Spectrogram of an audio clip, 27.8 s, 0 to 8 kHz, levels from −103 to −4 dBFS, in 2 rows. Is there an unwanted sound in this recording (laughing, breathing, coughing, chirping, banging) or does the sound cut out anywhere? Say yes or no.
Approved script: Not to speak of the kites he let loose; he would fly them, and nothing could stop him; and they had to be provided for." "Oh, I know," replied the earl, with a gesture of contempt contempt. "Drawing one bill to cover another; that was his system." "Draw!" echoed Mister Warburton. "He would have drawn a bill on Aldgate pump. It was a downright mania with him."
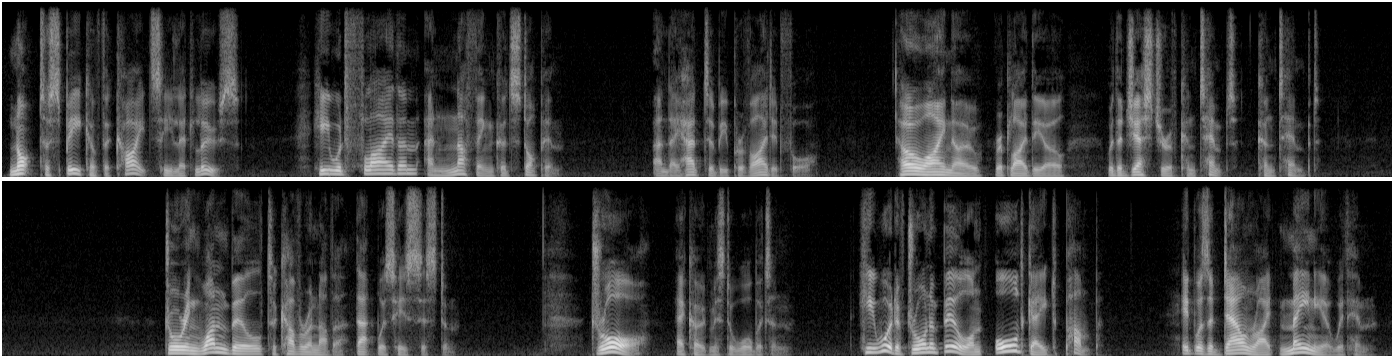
no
